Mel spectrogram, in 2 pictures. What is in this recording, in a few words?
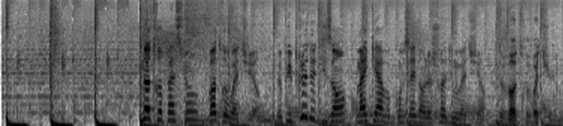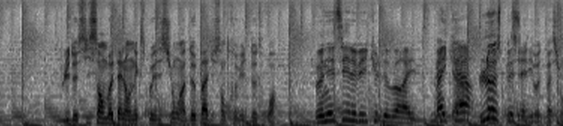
Pub audio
